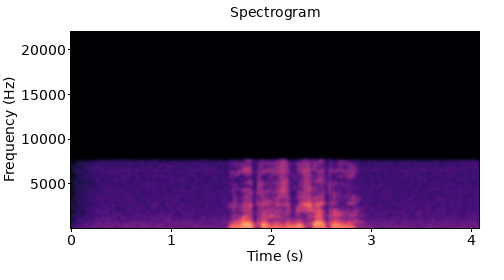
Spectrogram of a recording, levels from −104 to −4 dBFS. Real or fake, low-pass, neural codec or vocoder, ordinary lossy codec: real; none; none; none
